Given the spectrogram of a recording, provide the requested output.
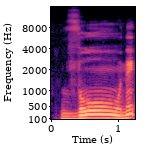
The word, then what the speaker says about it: wohne: 모음 다음에 하, h, 모음 다음에 하가 오면 어떻게 한다? 기억나시나요? 그렇죠. 앞에 있었던 모음을 길게 발음한다. 그러면 오하고 하가 만났으니까 오를 길게 발음하면 되는구나. 그러면 오라고 하면 되겠죠. 그래서 발음을 보면 독일어의 v는 어떤 발음이다? 영어의 v 발음이다. 그래서 wohne 하면 되죠. wohne.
